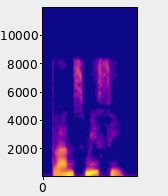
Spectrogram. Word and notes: transmisi: Indonesian

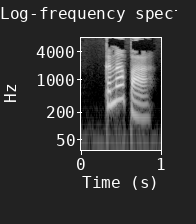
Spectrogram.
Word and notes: kenapa: indonesian

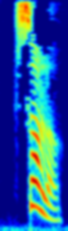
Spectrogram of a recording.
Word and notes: solo: Indonesian

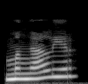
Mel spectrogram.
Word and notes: mengalir: Indonesian

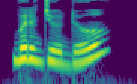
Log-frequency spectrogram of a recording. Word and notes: berjudul: Indonesian

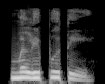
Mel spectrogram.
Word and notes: meliputi: Indonesian

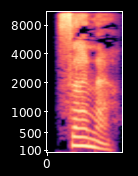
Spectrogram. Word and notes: sana: indonesian

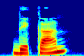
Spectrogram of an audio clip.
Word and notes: dekan: Indonesian

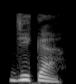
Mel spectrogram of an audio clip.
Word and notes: jika: Indonesian

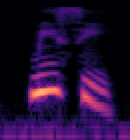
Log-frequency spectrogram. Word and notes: misi: Indonesian

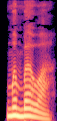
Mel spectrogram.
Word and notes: membawa: Indonesian

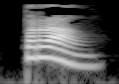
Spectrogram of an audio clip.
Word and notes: perang: indonesian

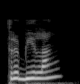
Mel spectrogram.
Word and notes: terbilang: indonesian

